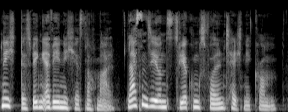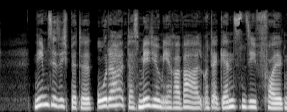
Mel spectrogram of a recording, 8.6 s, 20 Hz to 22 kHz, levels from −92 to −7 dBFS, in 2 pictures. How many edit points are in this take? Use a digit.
3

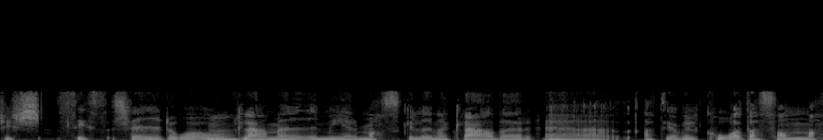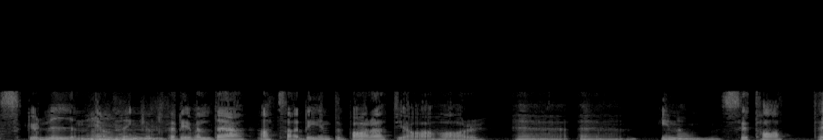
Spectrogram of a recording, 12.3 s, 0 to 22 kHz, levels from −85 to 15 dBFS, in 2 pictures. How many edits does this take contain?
3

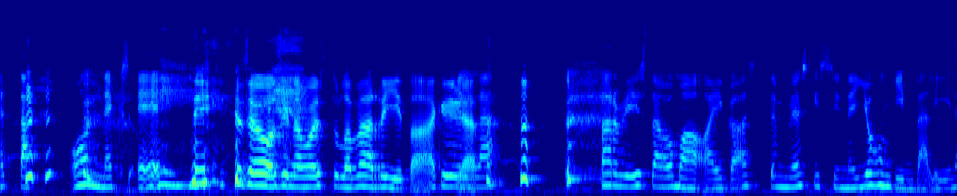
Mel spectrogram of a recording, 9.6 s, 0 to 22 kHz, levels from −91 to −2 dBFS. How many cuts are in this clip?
0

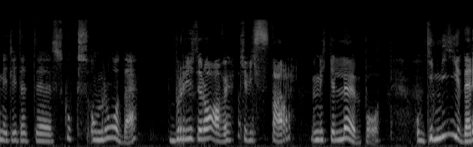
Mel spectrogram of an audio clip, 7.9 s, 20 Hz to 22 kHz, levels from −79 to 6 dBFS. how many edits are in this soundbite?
0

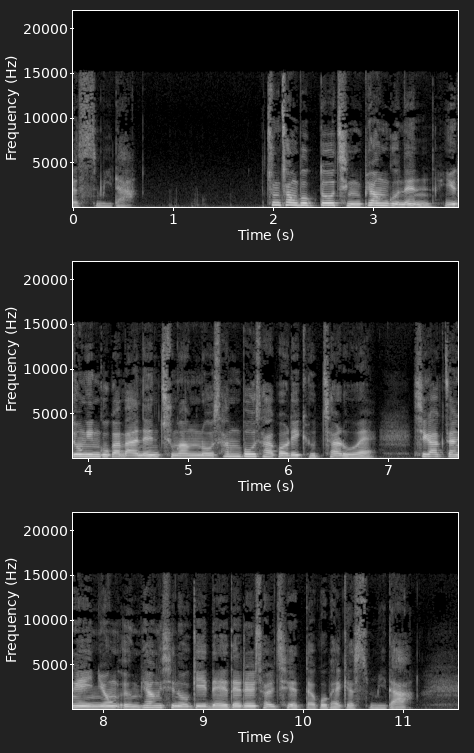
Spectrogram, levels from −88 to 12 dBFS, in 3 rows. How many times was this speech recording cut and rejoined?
0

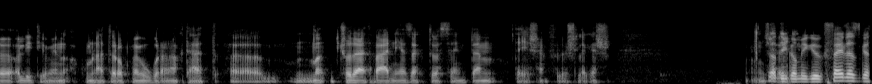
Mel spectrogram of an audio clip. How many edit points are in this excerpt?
1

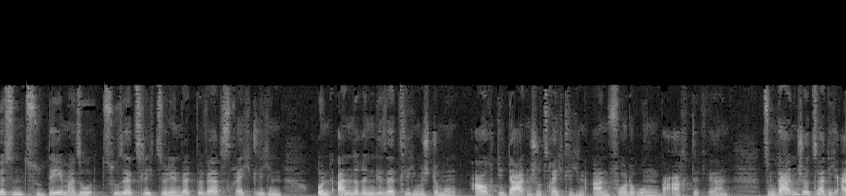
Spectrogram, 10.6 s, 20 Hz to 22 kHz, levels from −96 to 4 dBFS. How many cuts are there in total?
0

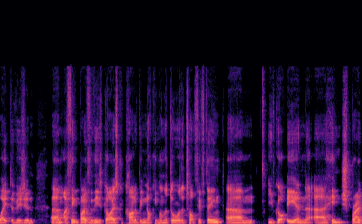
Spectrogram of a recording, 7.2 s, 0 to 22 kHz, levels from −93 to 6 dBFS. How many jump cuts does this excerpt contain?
1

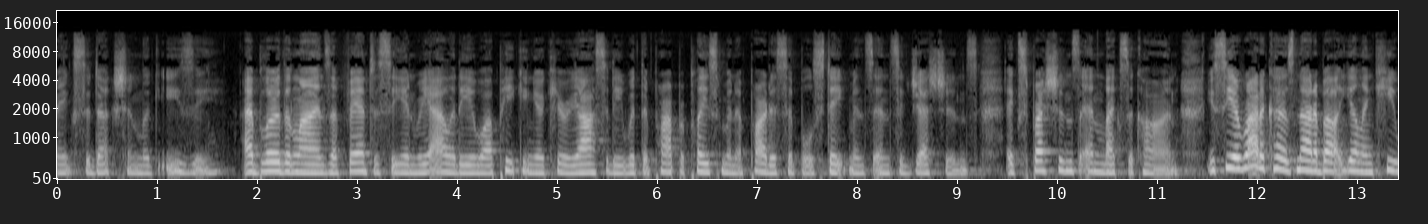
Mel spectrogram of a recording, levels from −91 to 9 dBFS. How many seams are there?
1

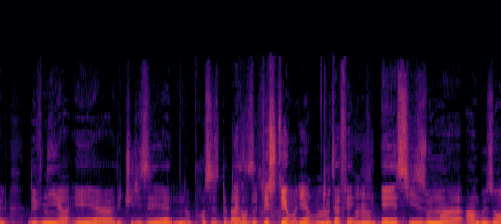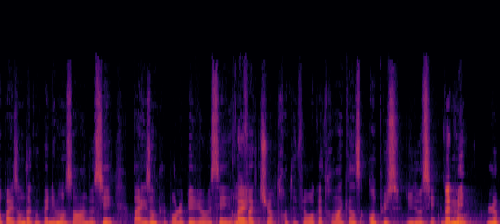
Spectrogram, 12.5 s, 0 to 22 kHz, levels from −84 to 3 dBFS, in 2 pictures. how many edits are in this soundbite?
1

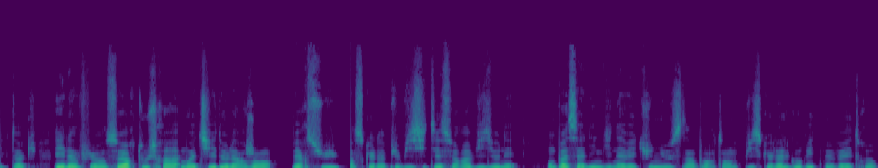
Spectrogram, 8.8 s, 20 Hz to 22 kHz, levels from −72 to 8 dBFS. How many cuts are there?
3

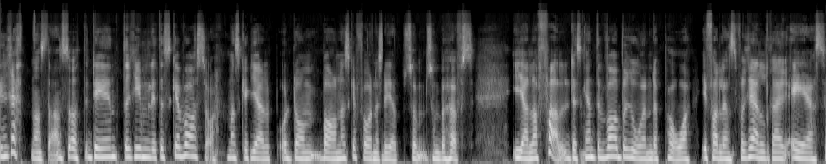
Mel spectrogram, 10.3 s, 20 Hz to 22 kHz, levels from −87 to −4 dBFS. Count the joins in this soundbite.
4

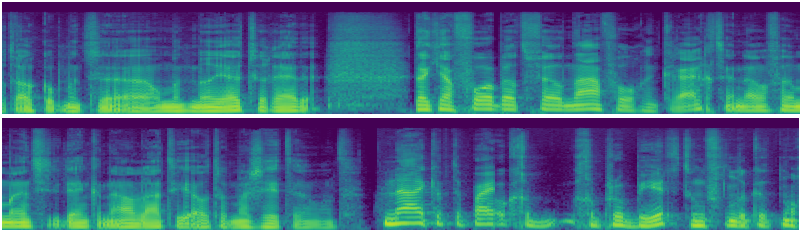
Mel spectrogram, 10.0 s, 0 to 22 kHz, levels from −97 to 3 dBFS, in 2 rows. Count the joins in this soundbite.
1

